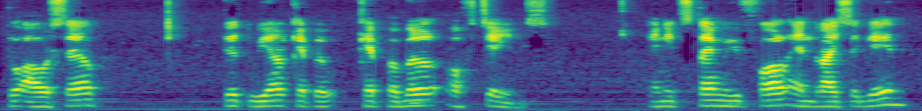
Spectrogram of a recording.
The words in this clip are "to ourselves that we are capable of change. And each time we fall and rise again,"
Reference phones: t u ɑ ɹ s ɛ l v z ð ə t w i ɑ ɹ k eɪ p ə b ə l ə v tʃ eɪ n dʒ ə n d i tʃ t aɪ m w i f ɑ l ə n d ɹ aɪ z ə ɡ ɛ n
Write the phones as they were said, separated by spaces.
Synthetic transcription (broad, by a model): t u ɑ w s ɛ l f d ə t w i ɑ ɹ k eɪ p ə b ə l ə f tʃ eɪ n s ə n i s t aɪ m w i f ɑ l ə n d ɹ aɪ s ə ɡ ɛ n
